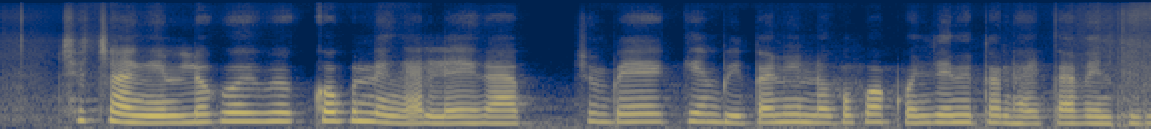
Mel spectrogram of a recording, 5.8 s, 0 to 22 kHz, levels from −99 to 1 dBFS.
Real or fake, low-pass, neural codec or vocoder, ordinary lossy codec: fake; 19.8 kHz; autoencoder, 48 kHz, 32 numbers a frame, DAC-VAE, trained on Japanese speech; none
